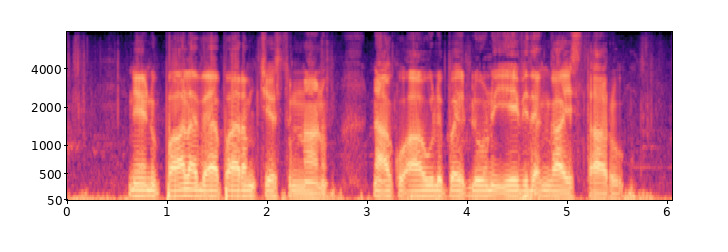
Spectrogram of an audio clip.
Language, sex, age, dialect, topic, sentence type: Telugu, male, 18-24, Southern, banking, question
